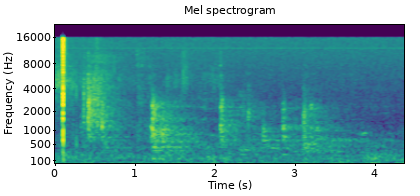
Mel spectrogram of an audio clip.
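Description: A horse cantering on arena sand: one sharp crack right at the start, then a string of lighter, irregular hoofbeats and knocks.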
